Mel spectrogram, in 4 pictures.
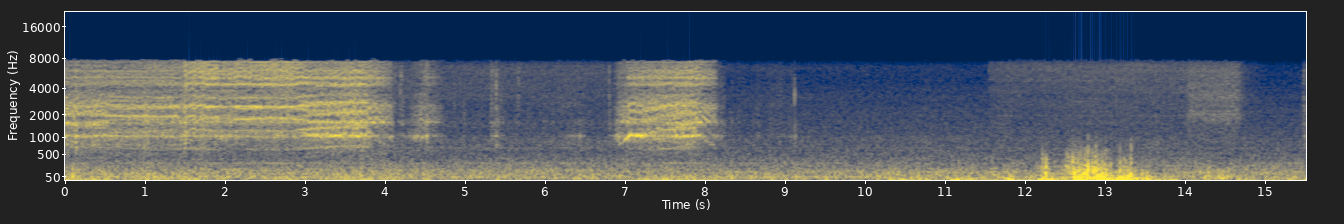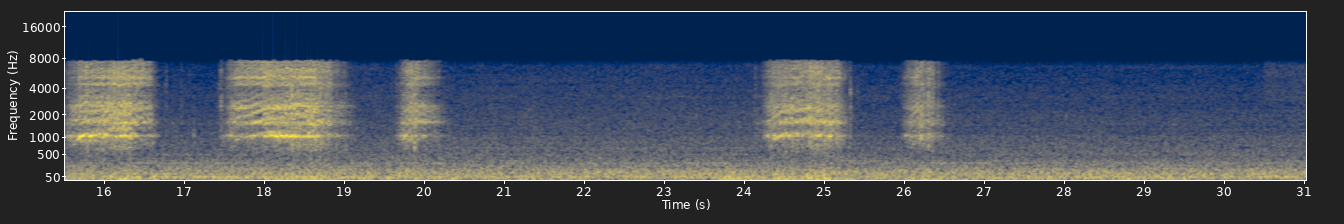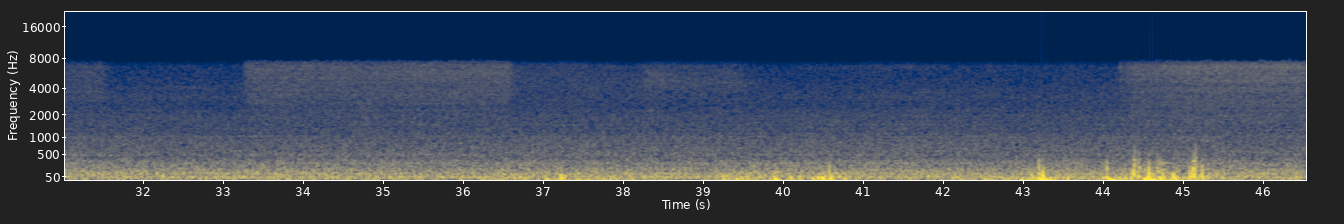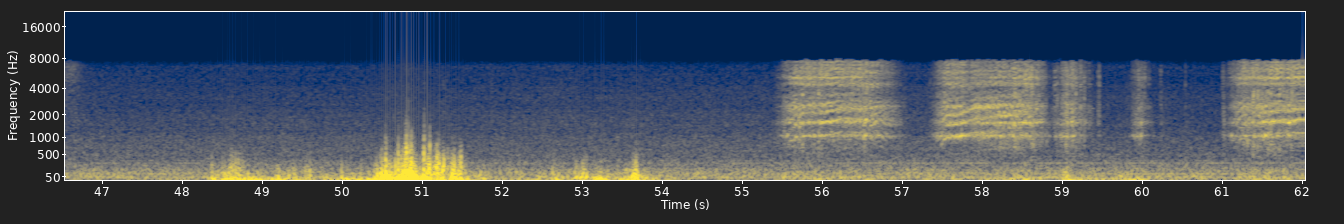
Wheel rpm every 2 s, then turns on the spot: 160, 150, 10, 60, 30, 0, 0, 20, 60, 60, 0, 0, 50, 10, 0, 0, 0, 0, 0, 0, 0, 0, 0, 0, 0, 0, 0, 20, 80, 60, 50.
8-10 16-18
